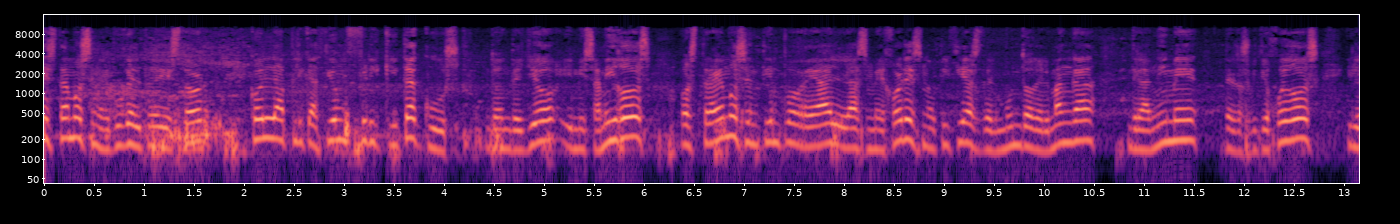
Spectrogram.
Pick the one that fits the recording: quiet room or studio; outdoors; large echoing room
outdoors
